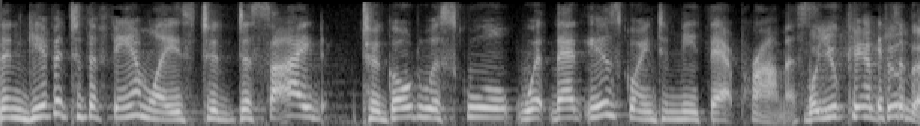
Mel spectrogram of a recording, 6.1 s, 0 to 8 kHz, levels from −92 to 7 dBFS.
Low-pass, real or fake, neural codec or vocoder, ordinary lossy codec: 7.2 kHz; real; none; MP3, 48 kbps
